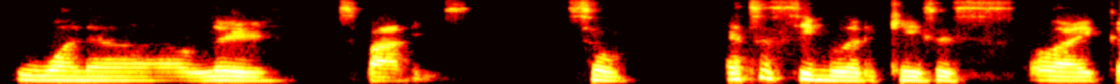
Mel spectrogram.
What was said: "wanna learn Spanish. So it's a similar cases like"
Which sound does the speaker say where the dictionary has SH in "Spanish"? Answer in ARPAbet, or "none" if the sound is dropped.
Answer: S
